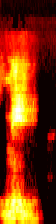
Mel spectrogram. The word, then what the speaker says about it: genu: And at its anterior end is the genu, pronounced knee, mm-hmm.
